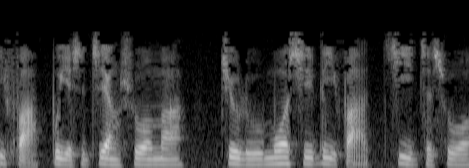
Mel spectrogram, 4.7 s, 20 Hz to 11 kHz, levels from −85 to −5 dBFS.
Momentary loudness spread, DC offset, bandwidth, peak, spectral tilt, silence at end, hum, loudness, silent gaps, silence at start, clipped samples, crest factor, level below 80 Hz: 6 LU; under 0.1%; 5.8 kHz; -10 dBFS; -10 dB/octave; 0 s; none; -31 LUFS; none; 0 s; under 0.1%; 20 dB; -64 dBFS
